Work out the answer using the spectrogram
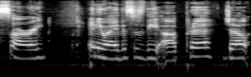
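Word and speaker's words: Après: It is not Apres, it is not Apres, it is Apres, okay? Apres. So, simple, it's French. So, if I said that wrong, Chris, sorry. Anyway, this is the Apres Gel X Full Cover Soft Gel Extension.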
